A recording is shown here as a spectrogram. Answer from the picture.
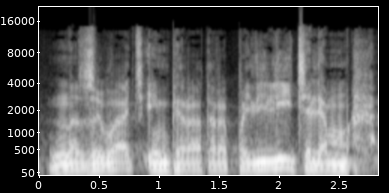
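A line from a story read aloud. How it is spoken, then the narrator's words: Barked. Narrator (Russian): рявкнул советник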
